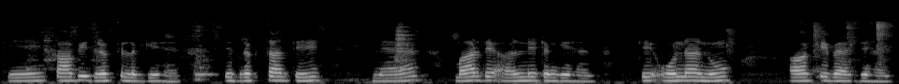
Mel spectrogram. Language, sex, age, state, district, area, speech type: Punjabi, female, 60+, Punjab, Hoshiarpur, rural, spontaneous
